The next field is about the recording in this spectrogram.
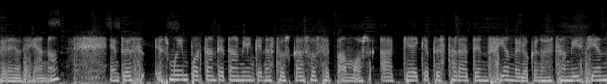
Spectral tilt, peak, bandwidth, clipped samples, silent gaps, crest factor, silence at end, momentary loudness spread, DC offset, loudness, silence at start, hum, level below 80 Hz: -6.5 dB/octave; -10 dBFS; 15 kHz; under 0.1%; none; 14 dB; 0 s; 3 LU; under 0.1%; -24 LUFS; 0 s; none; -40 dBFS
